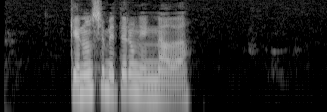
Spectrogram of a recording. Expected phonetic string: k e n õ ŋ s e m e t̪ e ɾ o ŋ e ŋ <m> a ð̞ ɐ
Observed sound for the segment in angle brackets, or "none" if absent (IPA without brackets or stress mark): n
